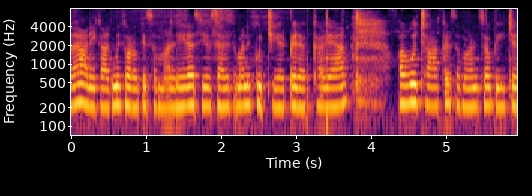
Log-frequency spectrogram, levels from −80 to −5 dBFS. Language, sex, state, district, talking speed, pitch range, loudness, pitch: Hindi, female, Bihar, Patna, 300 wpm, 210-220 Hz, -18 LUFS, 215 Hz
